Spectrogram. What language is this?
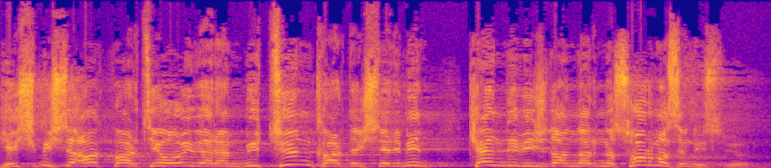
Turkish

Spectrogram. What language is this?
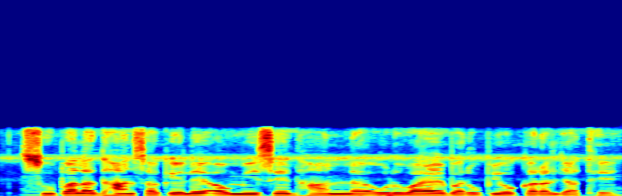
Chhattisgarhi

